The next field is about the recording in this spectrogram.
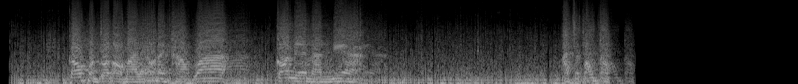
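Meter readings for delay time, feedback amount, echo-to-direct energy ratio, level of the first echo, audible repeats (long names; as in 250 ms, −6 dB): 246 ms, repeats not evenly spaced, −12.5 dB, −12.5 dB, 1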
